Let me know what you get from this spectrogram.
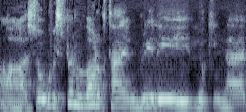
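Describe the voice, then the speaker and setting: Talking at a fairly quick pace, a man speaks with a strong Argentine accent. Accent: Argentine Spanish accent, thick. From Argentina. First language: Spanish. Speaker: professor. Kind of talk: lecture. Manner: halting, many fillers.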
